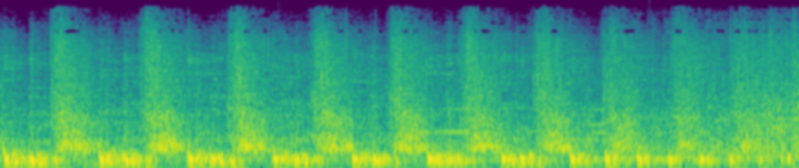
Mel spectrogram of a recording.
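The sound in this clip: A whole stadium crowd celebrates with a powerful chant, loud massed voices punctuated by regular, heavy rhythmic beats, sustained and even throughout.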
